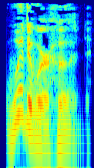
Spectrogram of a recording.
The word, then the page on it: widowerhood: British English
